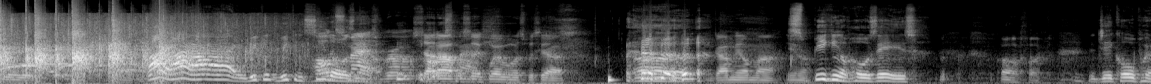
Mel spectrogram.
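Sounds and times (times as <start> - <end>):
audience applause: 0.0 - 3.7
speech: 1.5 - 11.5
laughter: 6.2 - 7.2.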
